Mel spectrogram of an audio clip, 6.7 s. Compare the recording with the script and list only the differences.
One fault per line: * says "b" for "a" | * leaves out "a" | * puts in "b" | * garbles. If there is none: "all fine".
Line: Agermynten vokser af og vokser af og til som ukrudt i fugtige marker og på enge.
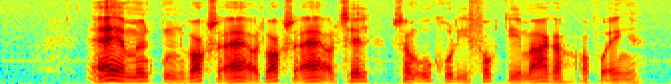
all fine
